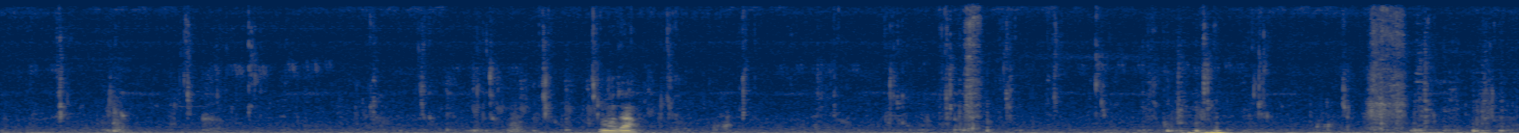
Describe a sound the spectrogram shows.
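Fingers mix rice and curry on a metal plate.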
